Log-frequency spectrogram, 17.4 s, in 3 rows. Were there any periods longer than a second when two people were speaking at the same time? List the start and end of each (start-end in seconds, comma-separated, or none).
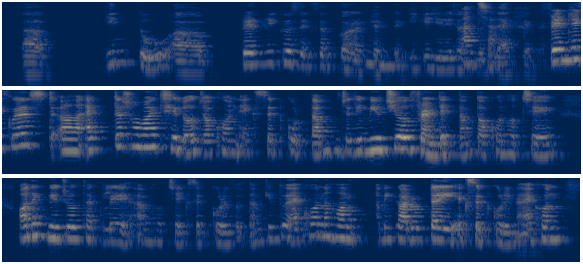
none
